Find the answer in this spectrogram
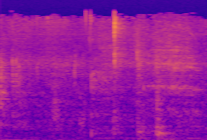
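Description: A few faint clicks and light knocks from an RC helicopter being handled and turned over by hand.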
